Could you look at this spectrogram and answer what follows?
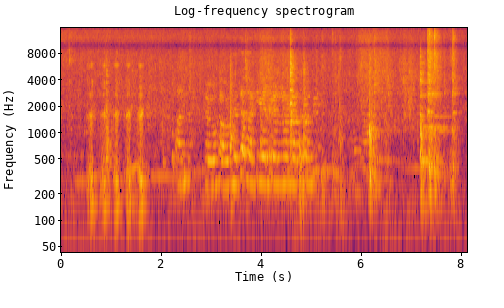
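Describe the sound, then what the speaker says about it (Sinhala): A knife taps and clicks against a board and dish while chilies are chopped in a home kitchen, the sharp cutting strikes coming in irregular clusters beneath steady conversational talk. "අයියේ මම මිරිස් කපනවා."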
